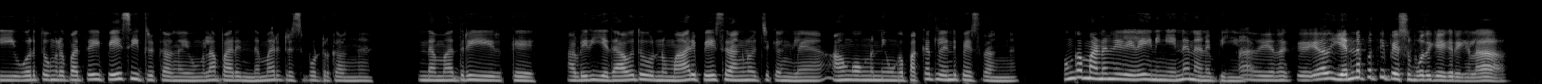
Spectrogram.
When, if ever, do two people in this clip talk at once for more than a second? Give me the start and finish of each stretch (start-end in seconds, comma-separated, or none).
none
